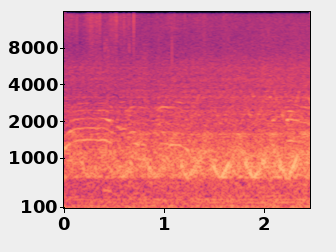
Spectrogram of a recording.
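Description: Emergency-vehicle siren in yelp mode, sweeping quickly up and down about four times a second, over low street-traffic rumble.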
